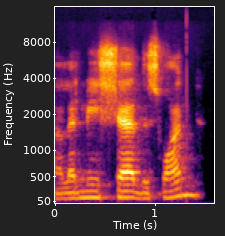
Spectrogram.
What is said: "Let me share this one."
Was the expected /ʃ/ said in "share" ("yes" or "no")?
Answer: yes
